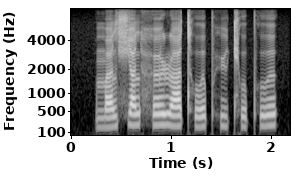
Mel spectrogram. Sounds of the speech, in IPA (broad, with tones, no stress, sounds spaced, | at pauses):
m a˨˥ l ç a˦˥ l h œ˦˥ ə̯ ɭ a˨˥ tʰ o˨˥ ə̯ pʰ y˧ cʰ ʊ˧ pʰ ʊ˦˥ ə̯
